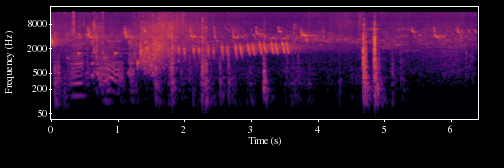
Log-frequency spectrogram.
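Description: Songbirds singing around the water, with a fast trill of about ten quick notes a second two to three and a half seconds in. Two sharp knocks close together near the five-second mark are the loudest sounds.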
